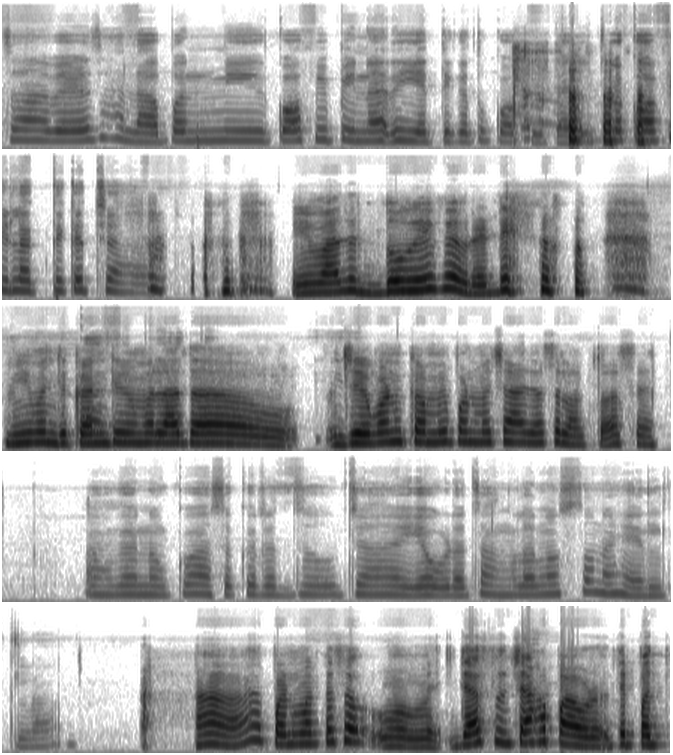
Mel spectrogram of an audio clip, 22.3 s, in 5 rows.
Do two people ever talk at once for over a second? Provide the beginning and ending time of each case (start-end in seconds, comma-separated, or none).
9.0-10.3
